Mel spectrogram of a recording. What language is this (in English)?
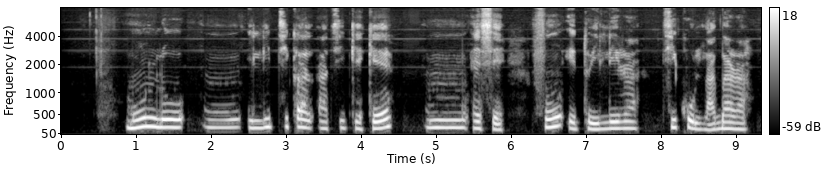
Yoruba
